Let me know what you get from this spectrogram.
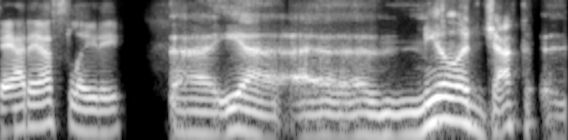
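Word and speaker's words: Milla Jovovich: Uh Mila Jav, how do you say it, DJ? Okay. She is the star of the Resident Evil films. Mila Jovovich.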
